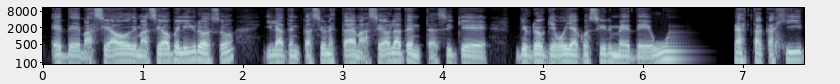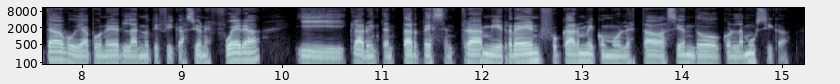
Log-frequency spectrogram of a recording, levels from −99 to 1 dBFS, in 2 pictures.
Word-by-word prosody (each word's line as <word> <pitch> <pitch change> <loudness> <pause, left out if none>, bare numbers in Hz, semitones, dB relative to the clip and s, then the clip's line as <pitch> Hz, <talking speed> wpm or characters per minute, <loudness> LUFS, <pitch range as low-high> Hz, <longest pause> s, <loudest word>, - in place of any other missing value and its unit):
es 105 - -1
demasiado, 105 +3 +2
demasiado 110 +2 +2
peligroso 120 +1 +2 0.3
y 95 - -9
la 100 -2 +3
tentación 95 +4 -2
está 100 -2 -2
demasiado 100 +2 +1
latente, 115 -7 +1
así 100 +2 -7
que 90 -5 0 0.3
yo 105 - -1
creo 110 +1 +3
que 100 - 0
voy 105 +2 +4
a 100 - +2
cosirme 105 -3 -1
de 85 +1 -1
una 135 +7 -1 0.5
de 125 - +3
estas 115 - -2
cajitas, 130 +4 0
voy 105 -5 0
a 90 - +1
poner 95 0 -2
las 90 -1 0
notificaciones 90 +2 -5
fuera 120 +2 +2 0.3
y 85 -4 -3
claro, 90 - +2
intentar 90 +3 0
descentrarme 100 +3 +2
y 95 - +1
reenfocarme 110 +1 +2
como 90 -1 -3
lo 90 - -5
he - - -9
estado 95 +1 +1
haciendo 95 -1 -1
con 90 0 -5
la - - 0
música, 115 -1 -5
100 Hz, 170 wpm, -23 LUFS, 90-110 Hz, 0.5 s, voy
